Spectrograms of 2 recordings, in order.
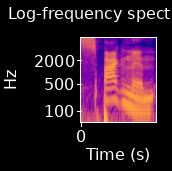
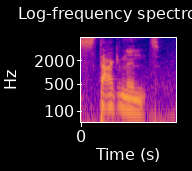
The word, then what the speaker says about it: sphagnum: yeah oh is it sphagnum is that how you say it i thought it was stagnant like a stagnant bog or something is that how you say it s-p-a-g-n-u-m sphagnum yeah there you go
